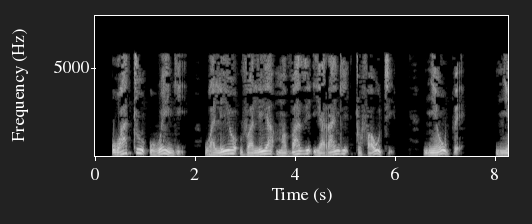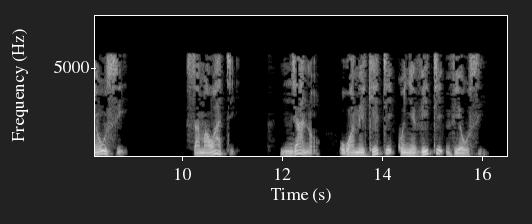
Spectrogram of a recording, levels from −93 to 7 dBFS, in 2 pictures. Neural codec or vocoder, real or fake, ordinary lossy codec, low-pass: none; real; MP3, 24 kbps; 7.2 kHz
